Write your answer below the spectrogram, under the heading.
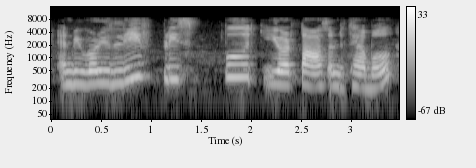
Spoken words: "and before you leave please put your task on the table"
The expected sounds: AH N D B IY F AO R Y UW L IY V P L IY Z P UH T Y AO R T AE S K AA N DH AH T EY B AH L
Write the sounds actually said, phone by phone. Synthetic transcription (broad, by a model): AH N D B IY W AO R Y UW L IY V P L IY S P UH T Y AO R T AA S AA N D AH T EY B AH L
